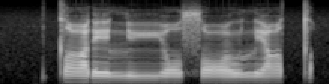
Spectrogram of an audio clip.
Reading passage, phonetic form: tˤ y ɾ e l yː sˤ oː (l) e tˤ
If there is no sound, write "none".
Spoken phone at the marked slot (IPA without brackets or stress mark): l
